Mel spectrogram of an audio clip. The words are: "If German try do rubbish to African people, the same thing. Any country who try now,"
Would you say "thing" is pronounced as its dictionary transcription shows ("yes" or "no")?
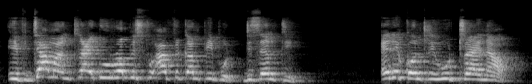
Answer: no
